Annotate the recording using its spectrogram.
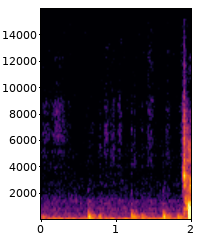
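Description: Stylus writing on an interactive display screen: a run of faint short taps and scratches as a word is written.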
